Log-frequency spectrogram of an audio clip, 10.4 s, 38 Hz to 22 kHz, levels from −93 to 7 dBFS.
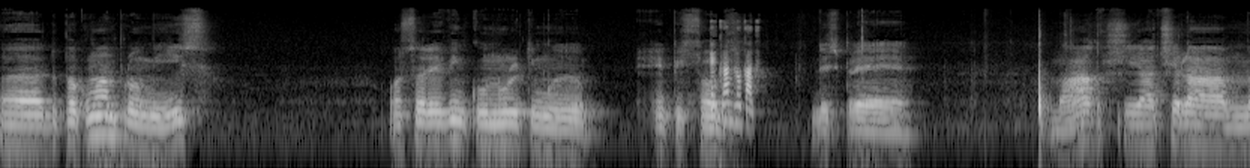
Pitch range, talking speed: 80-105 Hz, 90 wpm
